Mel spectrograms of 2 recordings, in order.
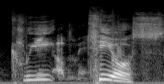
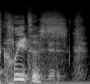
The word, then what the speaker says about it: Cletus: It's like uh cleos. I'm like his name is Cletus. There's so many words they mess up, man. Yeah, that's not right. You put the emphasis on the wrong sal.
